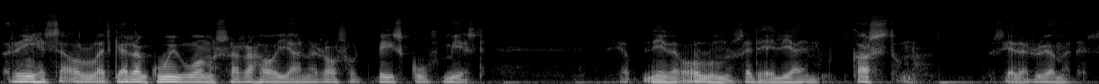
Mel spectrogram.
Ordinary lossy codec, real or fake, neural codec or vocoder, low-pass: none; real; none; none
